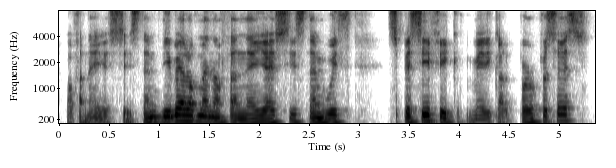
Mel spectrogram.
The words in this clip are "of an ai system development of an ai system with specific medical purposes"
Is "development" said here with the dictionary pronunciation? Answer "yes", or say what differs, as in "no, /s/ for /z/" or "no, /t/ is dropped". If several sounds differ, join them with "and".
no, /b/ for /v/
